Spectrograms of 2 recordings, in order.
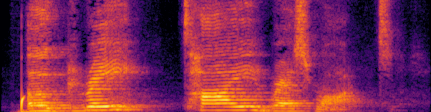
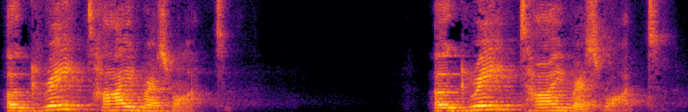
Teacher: trong này mình có chữ great có âm t Thai cũng có âm t. mình ghép hai cái này thành một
